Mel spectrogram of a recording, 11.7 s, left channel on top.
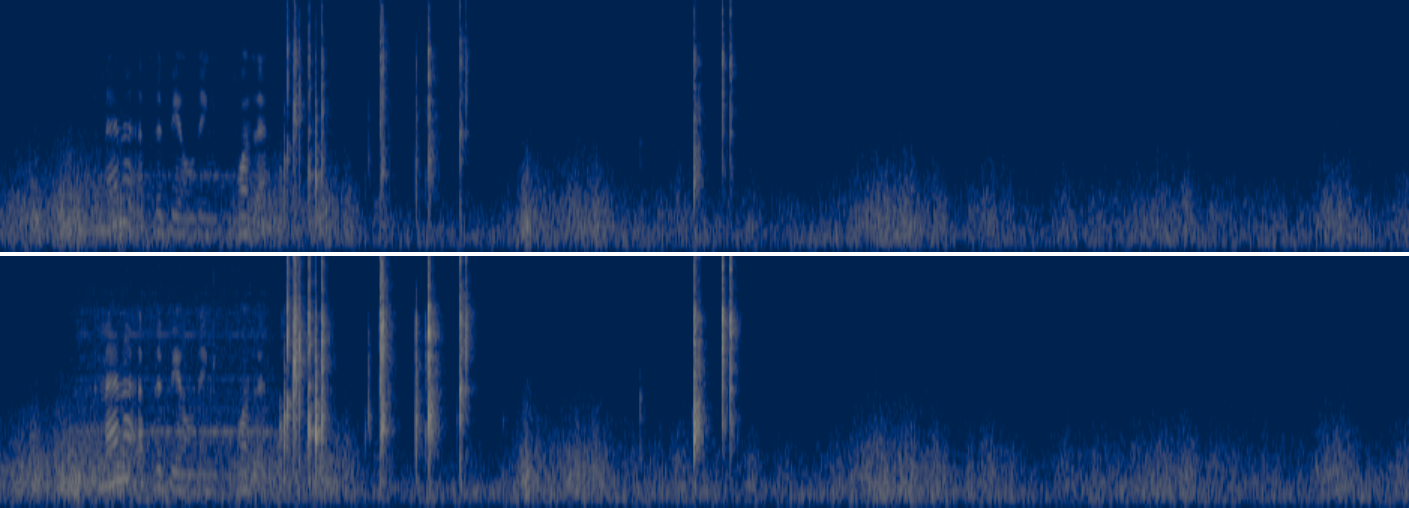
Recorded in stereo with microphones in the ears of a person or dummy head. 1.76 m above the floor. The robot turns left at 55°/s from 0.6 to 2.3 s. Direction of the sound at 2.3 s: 40° right (ahead or behind).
